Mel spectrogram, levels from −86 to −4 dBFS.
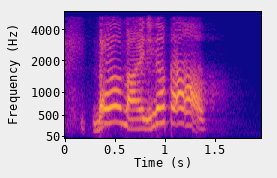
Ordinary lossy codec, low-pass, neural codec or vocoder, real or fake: none; 5.4 kHz; codec, 16 kHz, 0.5 kbps, FunCodec, trained on Chinese and English, 25 frames a second; fake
